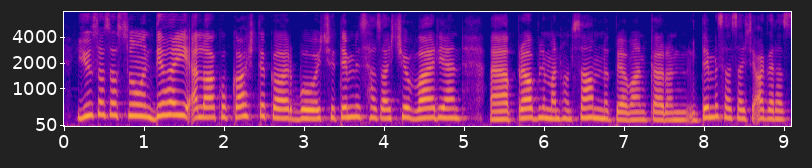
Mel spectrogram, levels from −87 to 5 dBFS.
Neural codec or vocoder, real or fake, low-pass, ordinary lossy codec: codec, 16 kHz, 2 kbps, FunCodec, trained on Chinese and English, 25 frames a second; fake; none; none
